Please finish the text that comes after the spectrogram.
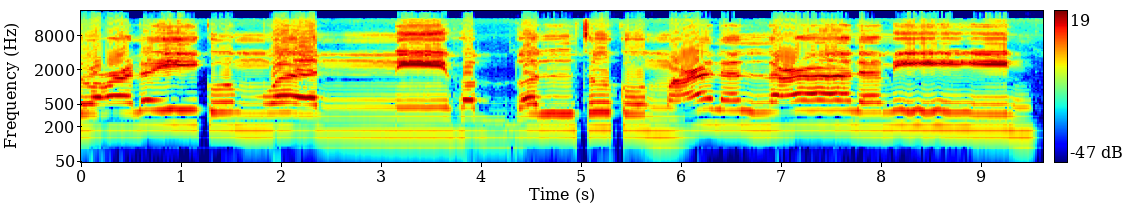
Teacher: وقف کی صورت میں نون ساکن پڑا جائے گا، وقف بالاسکان ہوگا، 3 سے 5 الف کے برابر کھینچ کر وقف کریں گے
